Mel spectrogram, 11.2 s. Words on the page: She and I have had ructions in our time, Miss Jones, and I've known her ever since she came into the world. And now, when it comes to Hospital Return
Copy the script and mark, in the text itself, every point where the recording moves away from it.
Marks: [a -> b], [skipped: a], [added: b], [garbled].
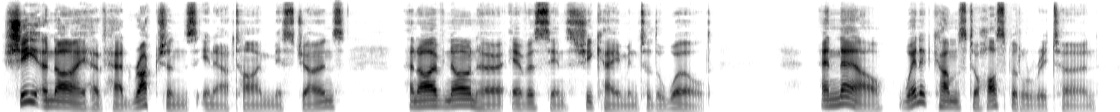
She and I have had ructions in our time, Miss Jones, and I've known her ever since she came into the world. And now, when it comes to Hospital Return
